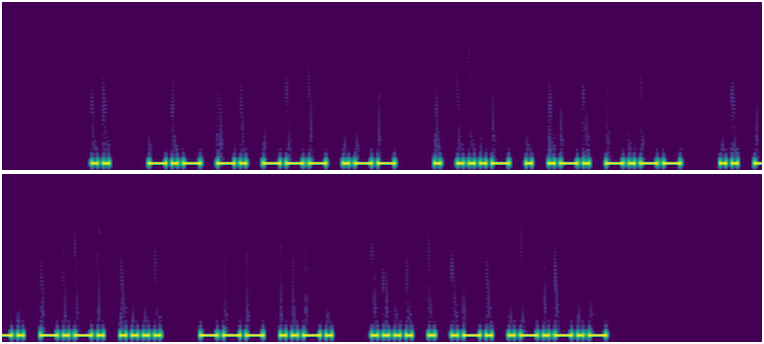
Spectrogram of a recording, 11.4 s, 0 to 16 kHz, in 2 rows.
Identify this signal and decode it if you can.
Morse code, heard as a keyed tone, about 28 wpm, 700 Hz. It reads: I KNOW EVERY INCH OF HER.
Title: Sentences from Top 1000 Words - Review Part 3 - 28wpm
